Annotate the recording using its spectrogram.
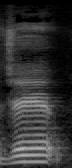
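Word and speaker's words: Djed: which means stability that's Jed and it'll be written in trans literation as DD the transcription will be DJ e d where the J is silent but we also got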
